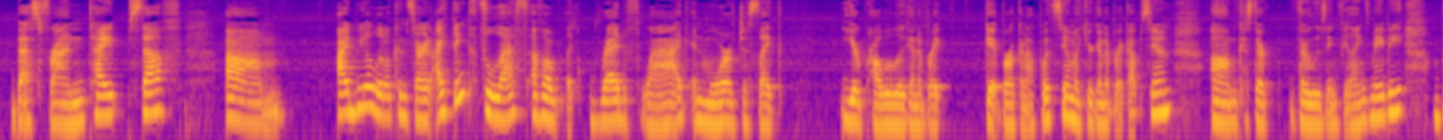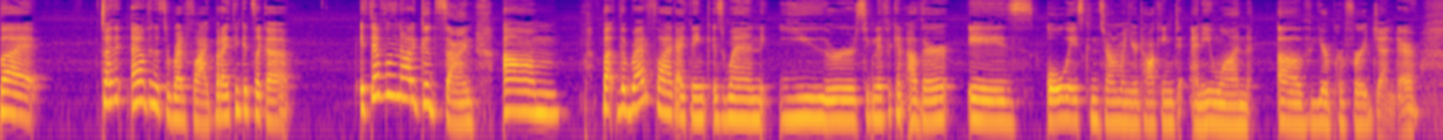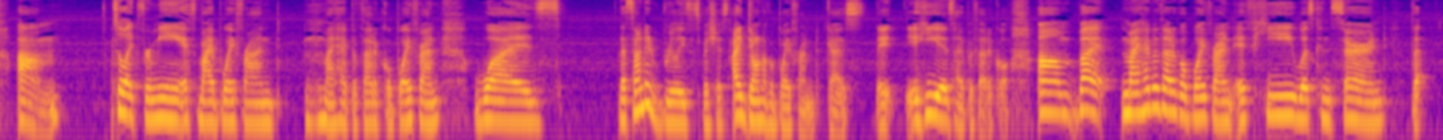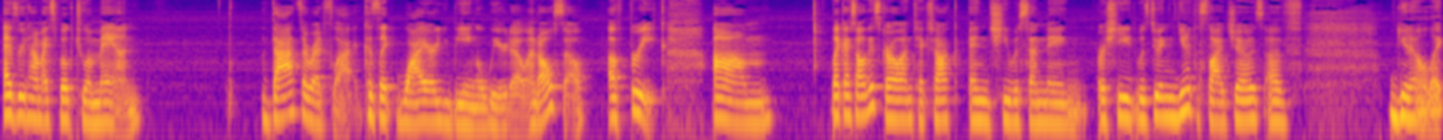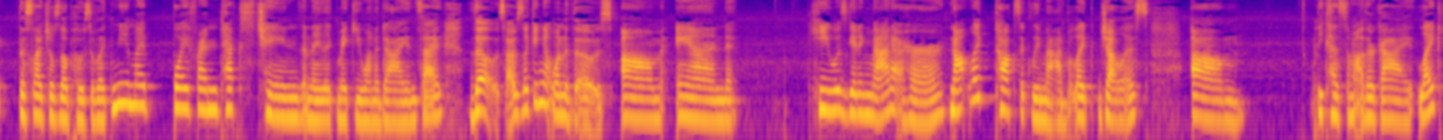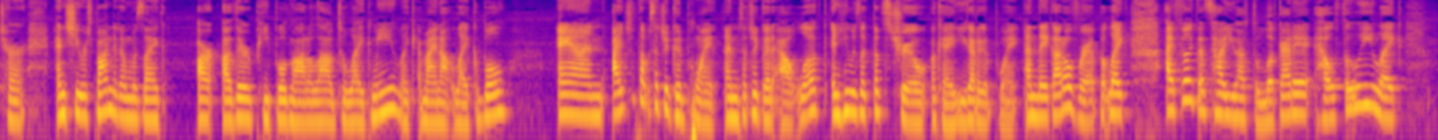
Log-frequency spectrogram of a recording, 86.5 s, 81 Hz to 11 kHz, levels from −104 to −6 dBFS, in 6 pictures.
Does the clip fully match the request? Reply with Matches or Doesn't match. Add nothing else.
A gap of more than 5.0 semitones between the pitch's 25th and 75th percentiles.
Doesn't match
